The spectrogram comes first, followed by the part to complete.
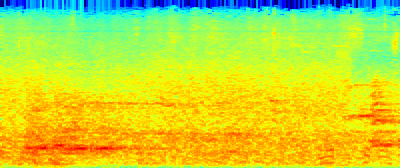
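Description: A dog giving one short call, about a second long near the start, over the steady chatter of a crowd.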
